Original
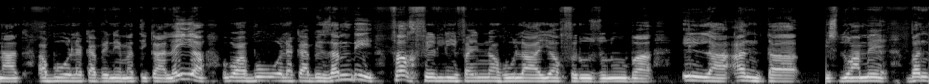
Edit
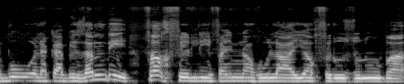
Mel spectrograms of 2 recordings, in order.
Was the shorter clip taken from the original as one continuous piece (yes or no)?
yes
